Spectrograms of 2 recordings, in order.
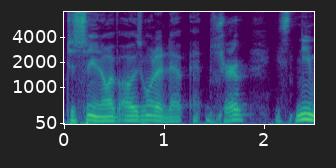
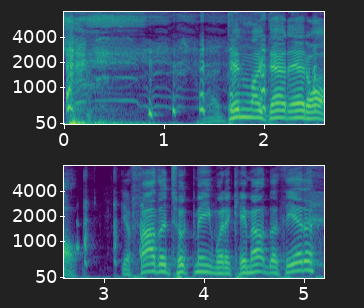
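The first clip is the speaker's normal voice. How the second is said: louder, higher New York mother impression; 5 semitones higher, 6 dB louder than usual. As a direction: kvetch in a hammed-up New York accent.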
